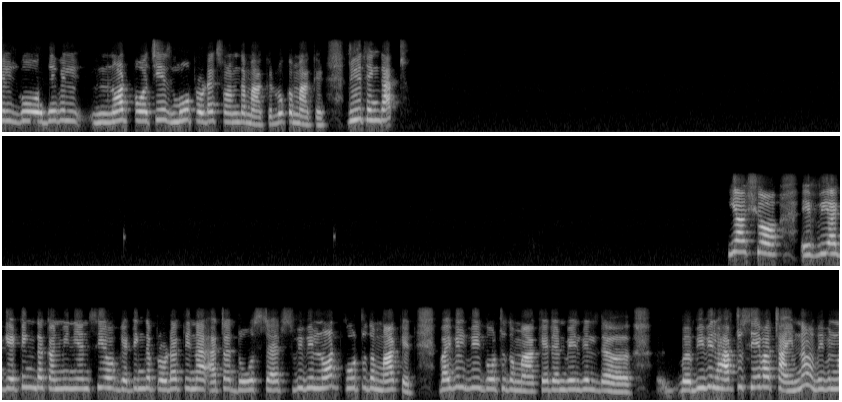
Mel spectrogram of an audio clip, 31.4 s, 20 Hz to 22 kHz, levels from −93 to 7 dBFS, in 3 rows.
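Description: AMR comfort noise switches in at 5.23 to 11.99 s, 12.03 to 14.61 s and 14.65 to 19.55 s. The phone decided nobody was talking, stopped sending speech frames, and the receiver filled each gap with smooth, steady synthetic hiss standing in for the real background.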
